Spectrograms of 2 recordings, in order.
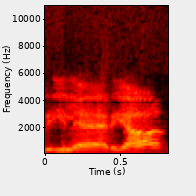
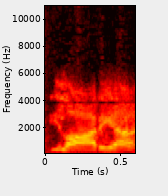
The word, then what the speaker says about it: Hilaria: um first of all i believe it's pronounced ilaria you said ileria no no no ellaria she's from boston massachusetts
